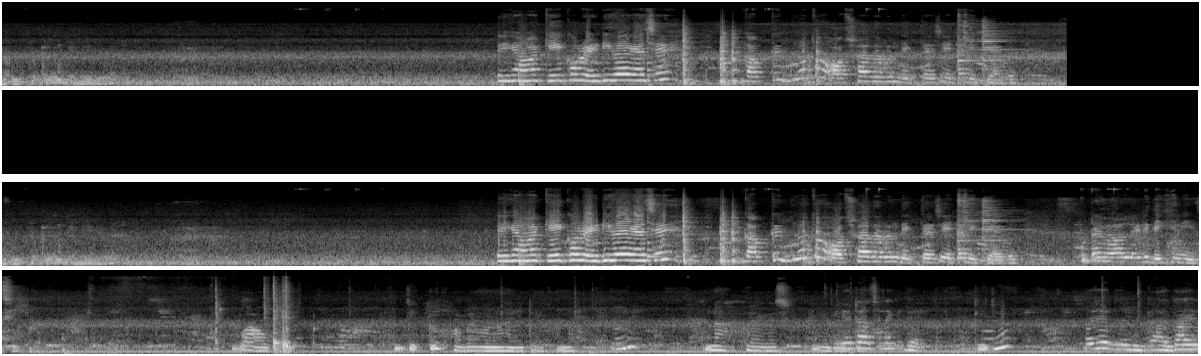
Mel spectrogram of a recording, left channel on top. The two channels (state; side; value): drops out; left; at 10.7 s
